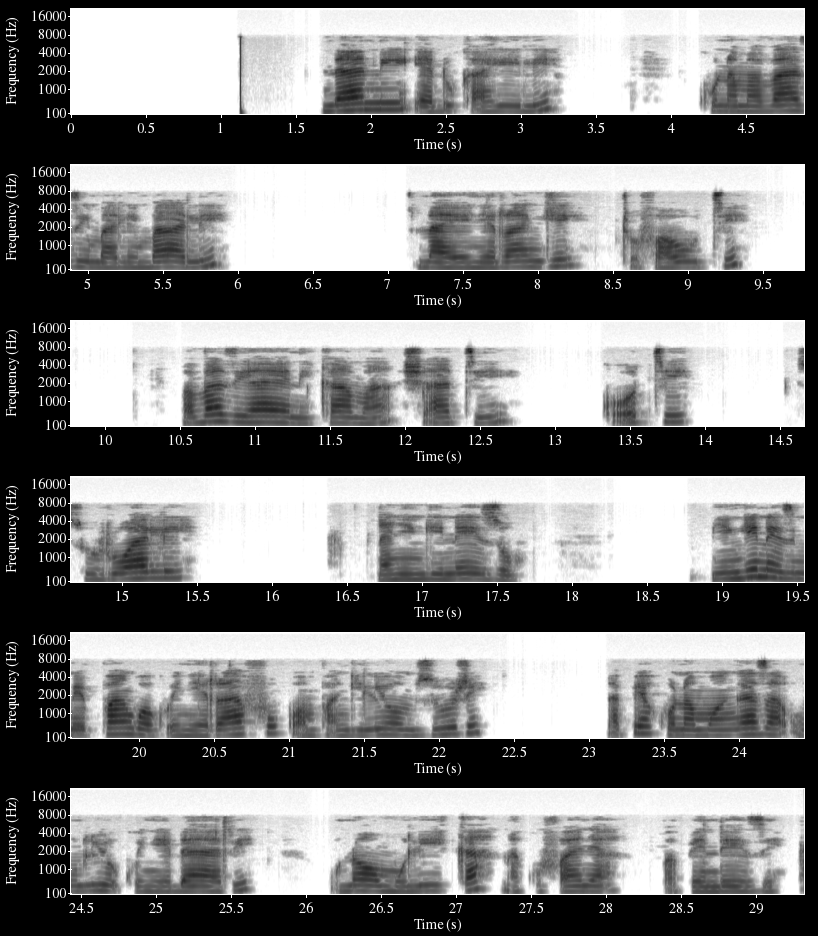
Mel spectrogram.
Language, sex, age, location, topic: Swahili, female, 25-35, Nairobi, finance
